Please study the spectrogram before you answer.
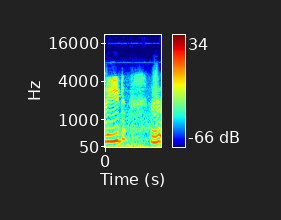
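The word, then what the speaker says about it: read: ये sentence past में है, रीड मतलब लिखा तो सेम जाता है लेकिन प्रोनाउंसिएशन थोड़ी सी अलग होती है, रेड।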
